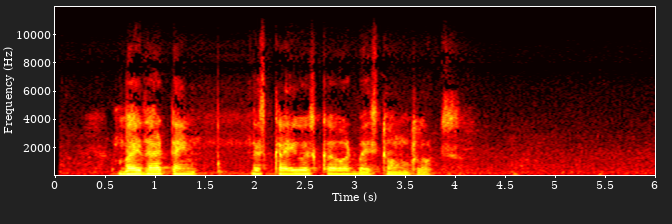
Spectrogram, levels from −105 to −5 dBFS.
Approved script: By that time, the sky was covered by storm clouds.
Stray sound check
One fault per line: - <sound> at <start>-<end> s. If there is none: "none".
- thud at 1.6-1.8 s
